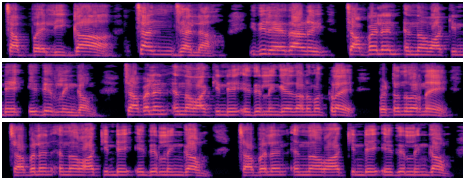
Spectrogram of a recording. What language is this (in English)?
Malayalam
